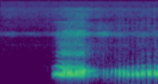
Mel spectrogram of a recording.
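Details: Puter pelung spotted dove lure call: a short, low coo followed by a softer, throbbing, purring roll.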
